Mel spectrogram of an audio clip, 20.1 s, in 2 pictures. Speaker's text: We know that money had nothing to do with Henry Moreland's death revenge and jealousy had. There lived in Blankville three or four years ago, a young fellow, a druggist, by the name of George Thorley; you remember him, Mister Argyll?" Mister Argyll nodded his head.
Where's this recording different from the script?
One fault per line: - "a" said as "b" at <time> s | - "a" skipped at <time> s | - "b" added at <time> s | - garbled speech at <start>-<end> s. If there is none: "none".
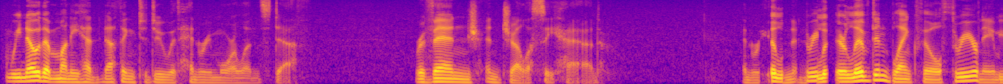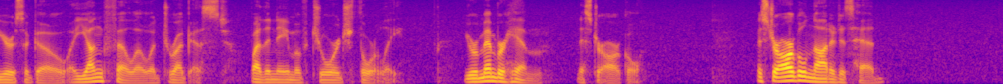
- garbled speech at 7.4-8.3 s
- "four" said as "name" at 9.8 s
